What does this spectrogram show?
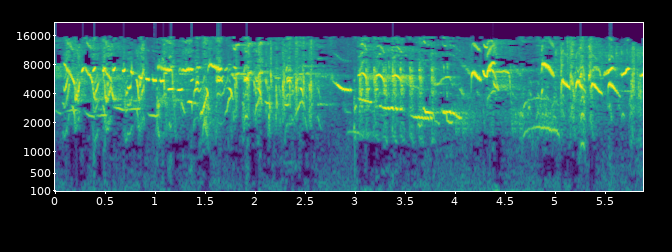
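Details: Srdc bird song used as a provoking lure for rival birds. Thin high whistles and chirps over a buzzy wash of sound, with short upward slurs and a low dip near the end.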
